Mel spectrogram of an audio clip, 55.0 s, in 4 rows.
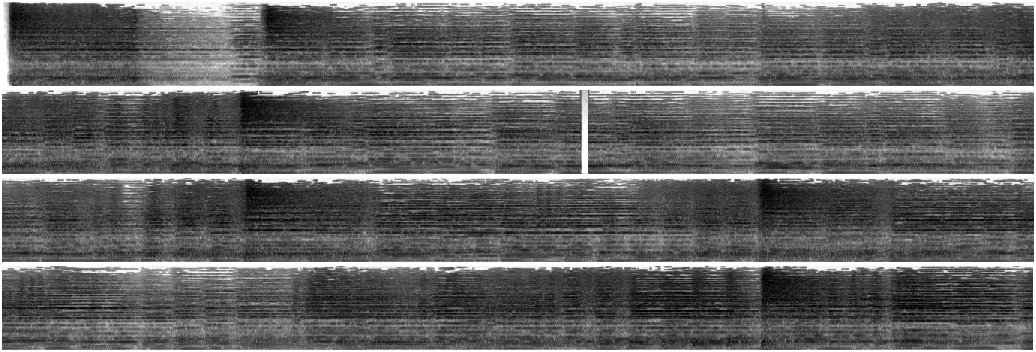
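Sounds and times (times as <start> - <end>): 
national anthem: 0.0 - 55.0.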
